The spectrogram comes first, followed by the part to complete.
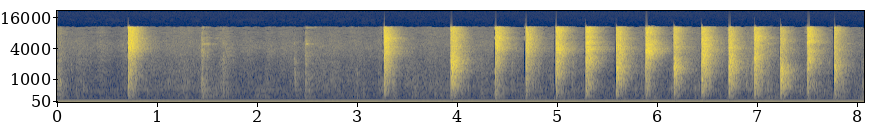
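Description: Sharp claps: one early single clap, another about three seconds in, then a quick, even run of about three to four claps a second from about four seconds in until near the end.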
